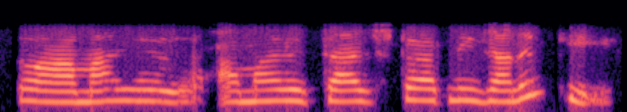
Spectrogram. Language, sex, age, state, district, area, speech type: Bengali, female, 18-30, West Bengal, Uttar Dinajpur, rural, conversation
